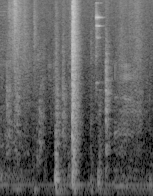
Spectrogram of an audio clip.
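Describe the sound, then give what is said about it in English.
A dog lying on a game board pants and shuffles, bumping the microphone, with a few short breathy bursts and soft rustling movement over about a second and a half. “this dog has chosen violence today.”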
